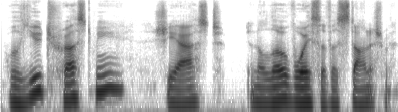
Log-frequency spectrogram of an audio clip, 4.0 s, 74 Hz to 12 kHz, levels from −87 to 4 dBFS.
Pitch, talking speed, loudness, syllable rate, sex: 130 Hz, 180 wpm, -19 LUFS, 5.1 syllables/s, male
